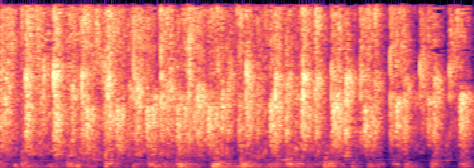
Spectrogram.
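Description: A crowd of people claps steadily in sustained applause for the presenters, a dense, continuous patter of many hands that holds at an even loudness throughout, with no voices.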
